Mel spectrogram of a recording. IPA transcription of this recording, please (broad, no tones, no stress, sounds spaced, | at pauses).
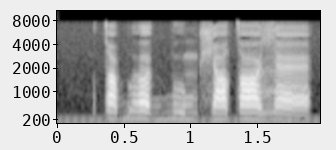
tˤ ɪ bʱ ʌ d ɓ u m ʃ æ tˤ ə˞ ɮ æ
